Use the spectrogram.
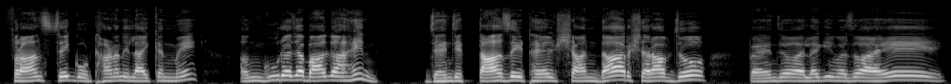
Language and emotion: Sindhi, happy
